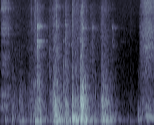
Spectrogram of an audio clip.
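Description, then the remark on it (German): A drawer slides open, followed by a quick series of soft knocks and rattles as someone shuffles objects inside while looking for something, fairly quiet, ending in a brief scraping slide. “Ich guck mal eben, ich habe in der Schublade noch irgendwas.”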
